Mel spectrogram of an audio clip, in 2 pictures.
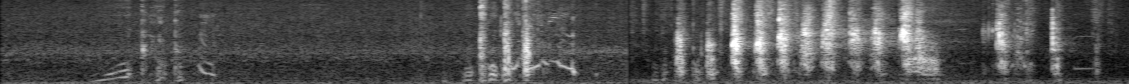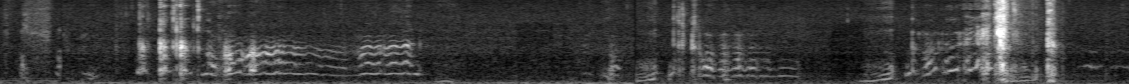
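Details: Local fox family recorded during arguing and general drama: harsh stuttering gekkering bursts around five to seven seconds, with rising wavering squeals and whining cries scattered between quieter gaps, ending in a loud screech.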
